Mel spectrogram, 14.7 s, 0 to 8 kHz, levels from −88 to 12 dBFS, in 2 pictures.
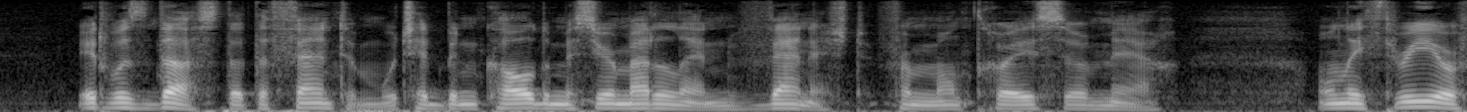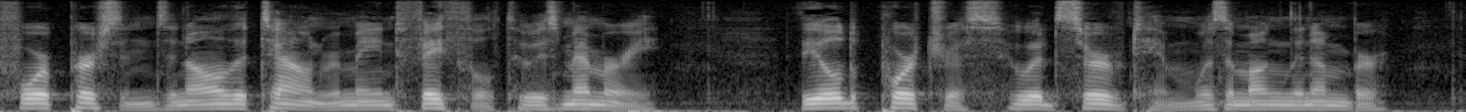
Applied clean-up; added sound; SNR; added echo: none; none; none; none.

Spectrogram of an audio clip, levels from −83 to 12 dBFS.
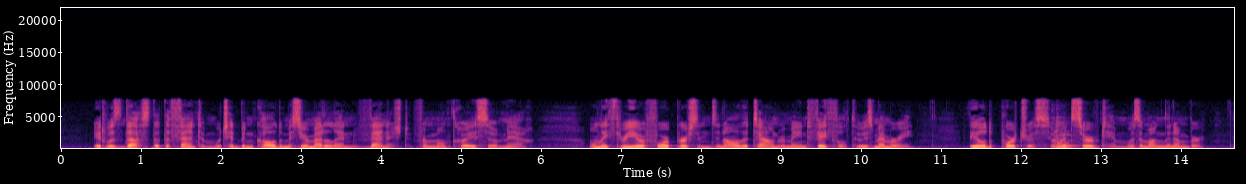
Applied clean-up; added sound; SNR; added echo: none; Bowed string instrument; 7 dB; none.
